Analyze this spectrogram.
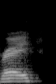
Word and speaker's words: Reay: on facebook at ed ray e d r e a y um last name pronounced ray like stingray um and you find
